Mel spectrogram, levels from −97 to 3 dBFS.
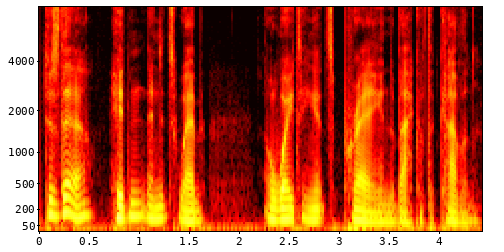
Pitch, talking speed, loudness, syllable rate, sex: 105 Hz, 190 wpm, -21 LUFS, 5.7 syllables/s, male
